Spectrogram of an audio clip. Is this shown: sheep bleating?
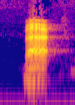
yes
